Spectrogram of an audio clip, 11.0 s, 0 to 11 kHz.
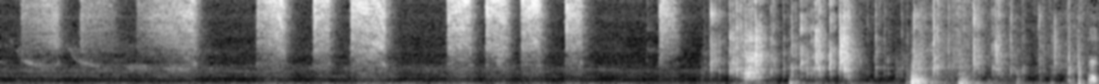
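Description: Aerosol spray can applying light coats over urethane on homemade floor pans of a 1974 Dodge D100 truck, heard as a series of short hissing bursts, then longer, louder sprays near the mic, with no talk.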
